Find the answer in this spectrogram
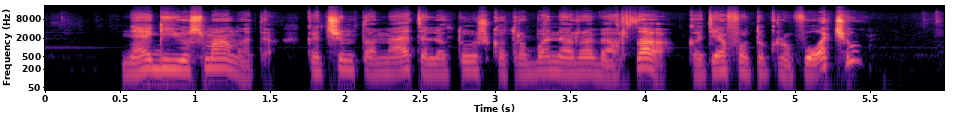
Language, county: Lithuanian, Kaunas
